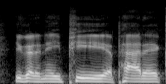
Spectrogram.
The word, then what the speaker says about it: Patek: If you're on your second or third, you're like, you got an AP, a Patek, like the more trendier watches of the moment. Patek, please. I could say Don't. Paddock.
